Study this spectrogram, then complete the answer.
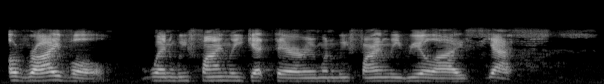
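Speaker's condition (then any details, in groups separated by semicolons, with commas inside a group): No condition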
